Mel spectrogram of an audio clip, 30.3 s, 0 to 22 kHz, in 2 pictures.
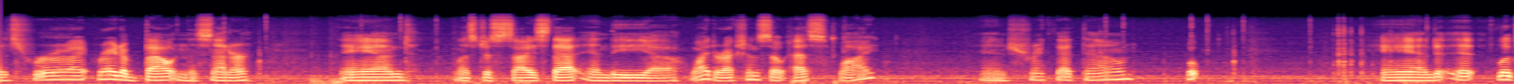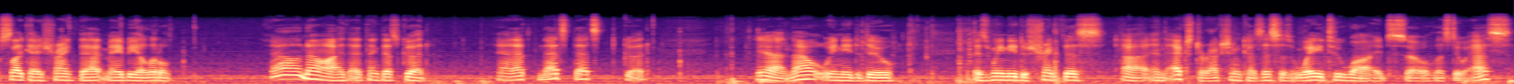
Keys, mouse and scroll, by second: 2.0 click, 2.7 middle click, 4.2 middle click, 7.7 s, 12.0 click, 12.5 middle click, 13.5-13.9 scroll up 5, 14.5 middle click, 15.7 middle click, 17.0 middle click, 22.0 scroll down 1, 23.0-23.7 ctrl+KP_2, 24.0 ctrl+KP_6, 29.7 s.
